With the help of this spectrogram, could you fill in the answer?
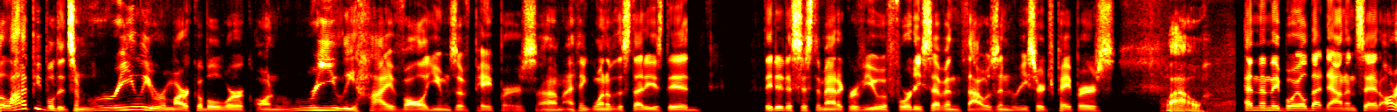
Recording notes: the final one recorded on the floor of IMSH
